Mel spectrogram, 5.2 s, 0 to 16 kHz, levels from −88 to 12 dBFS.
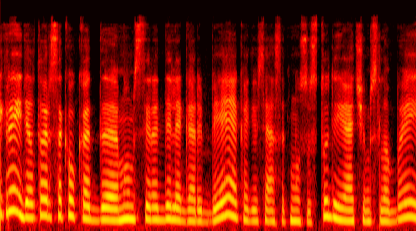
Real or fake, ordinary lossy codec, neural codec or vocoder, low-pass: fake; Opus, 24 kbps; vocoder, 24 kHz, 100 mel bands, Vocos; 10.8 kHz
